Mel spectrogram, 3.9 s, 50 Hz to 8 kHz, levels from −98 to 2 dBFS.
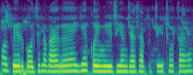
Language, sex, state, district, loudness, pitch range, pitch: Hindi, female, Chandigarh, Chandigarh, -14 LUFS, 210-220 Hz, 215 Hz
